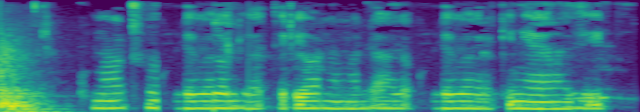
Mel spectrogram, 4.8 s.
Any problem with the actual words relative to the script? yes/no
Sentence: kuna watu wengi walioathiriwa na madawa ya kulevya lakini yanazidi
yes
